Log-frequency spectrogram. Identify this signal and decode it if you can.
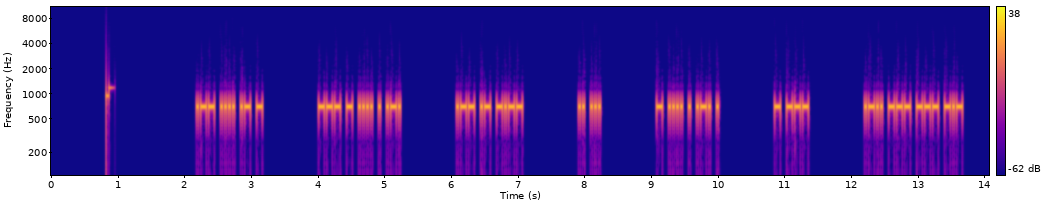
Morse code, heard as a keyed tone, about 40 wpm, 700 Hz. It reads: WHAT OTHER WAY IS THERE TO LOOK
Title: 4x Word-Spacing - Sentences from Top 100 Words - 40wpm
